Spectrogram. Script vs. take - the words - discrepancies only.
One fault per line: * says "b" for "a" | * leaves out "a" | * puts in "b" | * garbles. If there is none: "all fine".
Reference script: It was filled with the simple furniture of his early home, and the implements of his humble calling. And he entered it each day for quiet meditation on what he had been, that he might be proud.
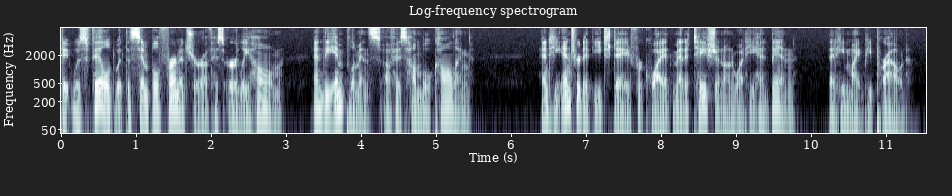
all fine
